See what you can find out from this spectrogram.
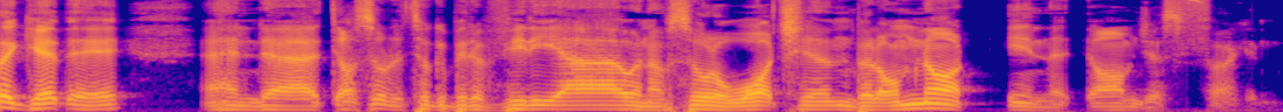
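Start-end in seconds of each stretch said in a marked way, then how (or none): none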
